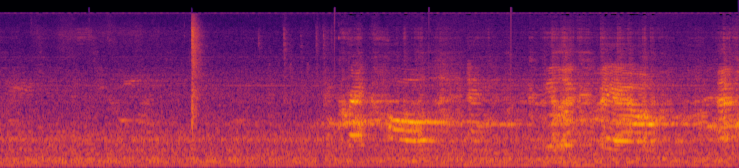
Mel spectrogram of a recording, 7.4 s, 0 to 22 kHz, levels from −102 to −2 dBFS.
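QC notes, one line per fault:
3.35 s, 4.30 s and 5.12 s: bit error spike. Each is a single sharp tick lasting one sample. The peaks reach about -13 dBFS at 3.35 s and 5.12 s, and about -20 dBFS at 4.30 s. A flipped bit makes the sample value leap by a power of two and then snap straight back. That one-sample jump holds energy across the whole spectrum, so it sounds as a bright click that doesn't follow the surrounding audio.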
